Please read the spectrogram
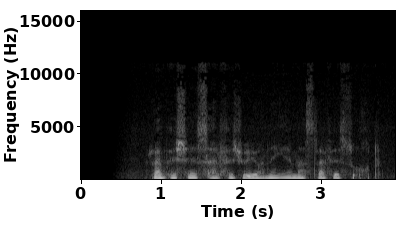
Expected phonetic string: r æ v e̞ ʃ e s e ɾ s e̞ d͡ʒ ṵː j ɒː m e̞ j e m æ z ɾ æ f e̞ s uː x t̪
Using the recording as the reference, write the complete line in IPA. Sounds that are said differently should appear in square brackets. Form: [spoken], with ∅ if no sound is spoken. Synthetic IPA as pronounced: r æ v e̞ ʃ e s [æ] ɾ [f] e̞ d͡ʒ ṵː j ɒː [n] e̞ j e m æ [s] ɾ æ f e̞ s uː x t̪

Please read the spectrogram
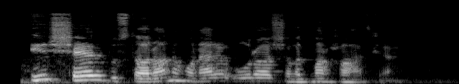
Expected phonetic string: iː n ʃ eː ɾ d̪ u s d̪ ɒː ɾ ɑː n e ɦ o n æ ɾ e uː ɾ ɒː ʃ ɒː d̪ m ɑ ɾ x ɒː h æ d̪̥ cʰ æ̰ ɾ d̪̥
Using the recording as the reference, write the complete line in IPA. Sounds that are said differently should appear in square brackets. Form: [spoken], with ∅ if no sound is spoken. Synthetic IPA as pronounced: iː n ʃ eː ɾ d̪ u s [t̪] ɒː ɾ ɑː n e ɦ o n æ ɾ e uː ɾ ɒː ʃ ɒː d̪ m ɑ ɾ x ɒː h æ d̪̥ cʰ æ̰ ɾ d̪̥

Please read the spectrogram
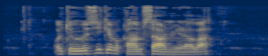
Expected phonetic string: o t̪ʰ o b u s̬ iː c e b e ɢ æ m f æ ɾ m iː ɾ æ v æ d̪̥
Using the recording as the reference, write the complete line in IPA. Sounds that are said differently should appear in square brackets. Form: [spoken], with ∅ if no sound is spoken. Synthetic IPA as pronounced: o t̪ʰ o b u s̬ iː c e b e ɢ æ m [s] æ ɾ m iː ɾ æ v æ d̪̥

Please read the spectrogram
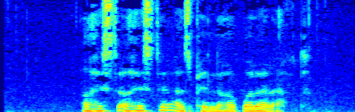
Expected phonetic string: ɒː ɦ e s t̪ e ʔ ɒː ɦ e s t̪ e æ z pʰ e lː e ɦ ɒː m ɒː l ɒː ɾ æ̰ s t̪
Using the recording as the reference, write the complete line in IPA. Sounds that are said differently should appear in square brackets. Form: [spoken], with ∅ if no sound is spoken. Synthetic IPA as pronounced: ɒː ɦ e s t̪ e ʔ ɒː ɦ e s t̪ e æ z pʰ e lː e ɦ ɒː [b] ɒː l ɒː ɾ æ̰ [f] t̪

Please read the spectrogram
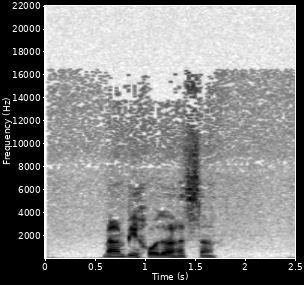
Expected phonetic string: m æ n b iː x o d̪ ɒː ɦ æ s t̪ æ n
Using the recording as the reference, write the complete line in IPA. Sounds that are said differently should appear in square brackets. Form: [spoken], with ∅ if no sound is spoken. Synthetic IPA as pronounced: m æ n b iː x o d̪ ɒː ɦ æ s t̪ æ [m]

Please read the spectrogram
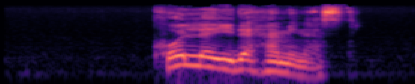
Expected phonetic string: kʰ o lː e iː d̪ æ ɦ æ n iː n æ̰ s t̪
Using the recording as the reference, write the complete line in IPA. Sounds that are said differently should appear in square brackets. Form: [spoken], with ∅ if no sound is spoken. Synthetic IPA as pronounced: kʰ o lː e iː d̪ [e] ɦ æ [m] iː n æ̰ s t̪

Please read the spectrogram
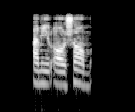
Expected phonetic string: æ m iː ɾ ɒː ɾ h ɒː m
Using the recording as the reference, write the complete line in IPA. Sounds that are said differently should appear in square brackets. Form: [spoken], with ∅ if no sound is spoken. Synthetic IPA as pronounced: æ m iː ɾ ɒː ɾ [ʃ] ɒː m

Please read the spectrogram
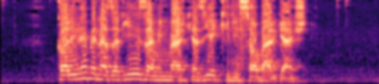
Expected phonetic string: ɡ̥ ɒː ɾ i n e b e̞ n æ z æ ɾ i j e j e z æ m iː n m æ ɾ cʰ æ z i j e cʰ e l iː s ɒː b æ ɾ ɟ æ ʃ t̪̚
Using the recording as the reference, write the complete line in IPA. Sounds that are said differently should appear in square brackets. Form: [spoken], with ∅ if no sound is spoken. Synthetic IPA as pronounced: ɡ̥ ɒː [l] i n e b e̞ n æ z æ ɾ i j e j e z æ m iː n m æ ɾ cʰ æ z i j e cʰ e l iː s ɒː b æ ɾ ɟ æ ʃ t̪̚

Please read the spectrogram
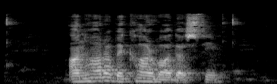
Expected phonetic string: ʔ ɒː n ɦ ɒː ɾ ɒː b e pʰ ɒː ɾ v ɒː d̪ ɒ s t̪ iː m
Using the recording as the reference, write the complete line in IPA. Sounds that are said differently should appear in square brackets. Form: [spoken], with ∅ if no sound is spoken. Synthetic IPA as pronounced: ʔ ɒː n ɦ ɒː ɾ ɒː b e [kʰ] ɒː ɾ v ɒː d̪ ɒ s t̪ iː m

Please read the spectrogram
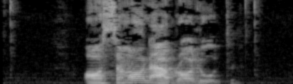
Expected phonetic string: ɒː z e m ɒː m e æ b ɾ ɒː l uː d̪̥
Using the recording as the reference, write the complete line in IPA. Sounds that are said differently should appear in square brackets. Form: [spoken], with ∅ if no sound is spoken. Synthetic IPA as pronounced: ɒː [s] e m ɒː [n] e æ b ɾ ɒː l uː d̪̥

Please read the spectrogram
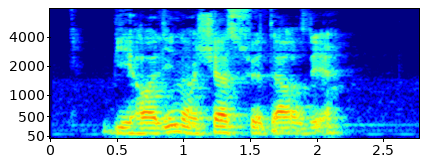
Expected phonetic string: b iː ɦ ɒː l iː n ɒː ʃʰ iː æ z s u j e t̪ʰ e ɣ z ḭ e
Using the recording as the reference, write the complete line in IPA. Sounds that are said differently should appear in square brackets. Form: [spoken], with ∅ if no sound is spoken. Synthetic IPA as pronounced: b iː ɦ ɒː l iː n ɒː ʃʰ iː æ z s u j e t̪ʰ [æ] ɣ z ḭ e

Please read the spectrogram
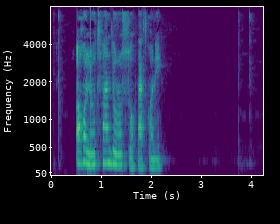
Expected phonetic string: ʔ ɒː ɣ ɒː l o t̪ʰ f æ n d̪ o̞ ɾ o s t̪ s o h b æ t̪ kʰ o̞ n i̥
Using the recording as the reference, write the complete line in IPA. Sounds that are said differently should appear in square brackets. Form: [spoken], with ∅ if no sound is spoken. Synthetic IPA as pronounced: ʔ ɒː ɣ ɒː l o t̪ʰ f æ n d̪ o̞ ɾ o s t̪ s o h b æ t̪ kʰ o̞ n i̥

